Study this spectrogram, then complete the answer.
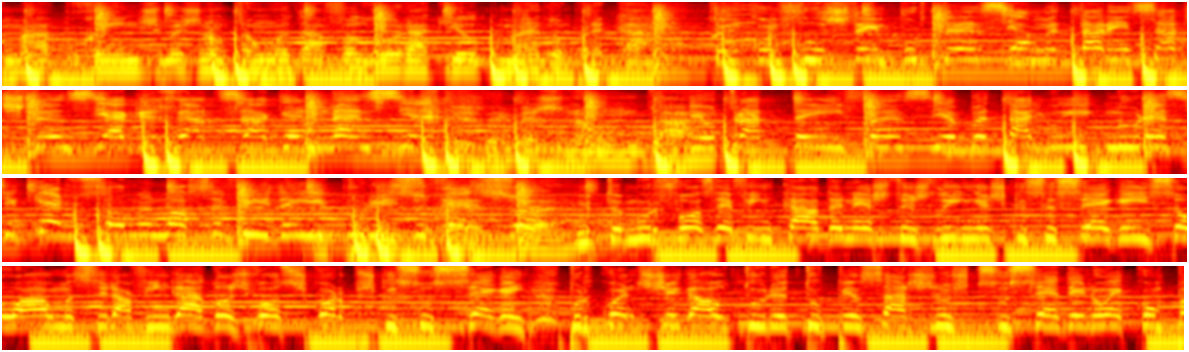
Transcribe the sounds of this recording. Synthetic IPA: ɐmaβuʁiɲuʃmɐʒnɐ̃w̃t̪ɐ̃w̃ɐðaɾvɐlˠoɾakilˠukɨmɐ̃nd̪ɐ̃w̃pɐɾɐ̰ka | t̪ɐ̃j̃kõfuzuʒðɐĩmpuɾt̪ɐ̃sjɐamɐt̪aɾẽj̃saðiʃt̪ɐ̃sjɐaɣɐʁaðuzaɣɐnɐ̃sjɐmɐ̰ʒnɐ̰̃w̃d̪a̰ewt̪ɾat̪ut̪ɐ̃j̃ĩfɐ̃sjɐβɐt̪aʎuiiɣnuɾɐ̃sjɐkɛɾsɔnɐnɔsɐviðɐipɔɾisuʁɛt̪ɛ̰mɨt̪ɐmuɾfɔzɛvĩŋkaðɐnɛʃt̪ɐʒlˠiɲɐʃkɨsɨsɛɣɐ̃j̃isɔwɐalˠmɐsɨɾavĩŋɡaðɔwʒvɔsu̥ʃkɔɾpu̥ʃkɨsusɛɣɐ̃j̃ | pɔɾkːwɐ̃nd̪uʃeɣaːlˠt̪uɾɐt̪upẽsaɾʒnuʃkɨ̥susɛðẽj̃nɐ̃w̃ɛɛkõmp

